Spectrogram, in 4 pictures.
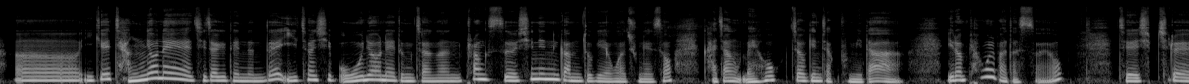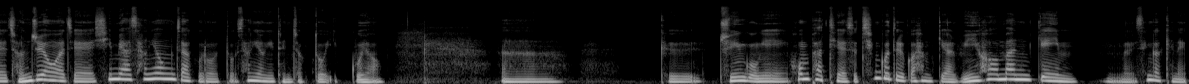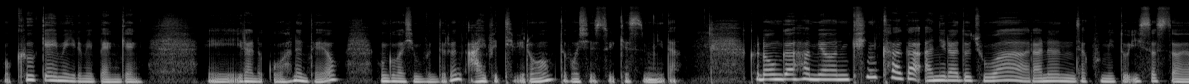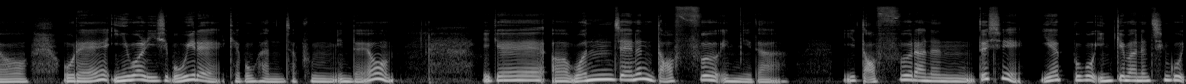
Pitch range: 130-195 Hz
